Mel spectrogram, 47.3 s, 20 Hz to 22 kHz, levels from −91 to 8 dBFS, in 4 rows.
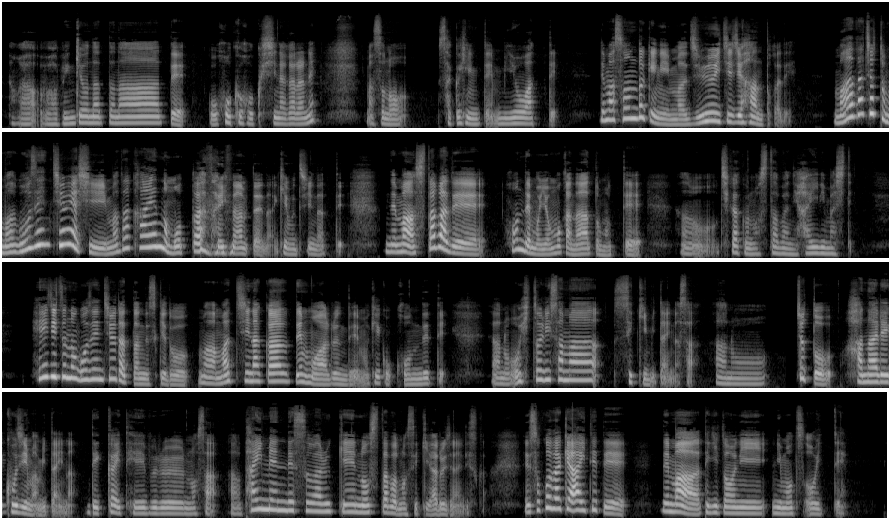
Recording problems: none

